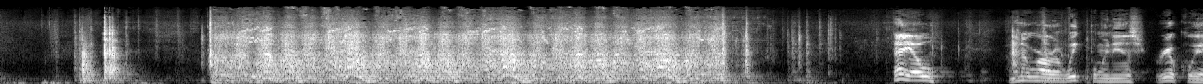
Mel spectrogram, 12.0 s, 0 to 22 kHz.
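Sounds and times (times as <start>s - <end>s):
car engine cranking over: 2.1s - 7.8s.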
